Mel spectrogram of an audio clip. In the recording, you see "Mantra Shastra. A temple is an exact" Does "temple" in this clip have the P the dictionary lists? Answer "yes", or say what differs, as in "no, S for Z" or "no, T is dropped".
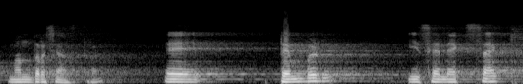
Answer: no, B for P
